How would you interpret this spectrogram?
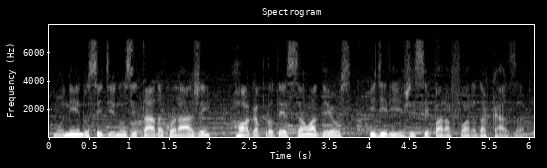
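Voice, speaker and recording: A man's voice: lowish voice, big pitch swings, normal speed. A man narrating an audio drama from a script. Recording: muffled lo-fi, loud music behind.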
